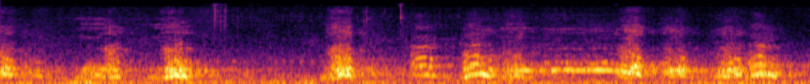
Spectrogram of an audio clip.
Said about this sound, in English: The dogs are going to join the pile and hop around, like, barking and just enjoying your presence, covering your face with slobbery cold kisses.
